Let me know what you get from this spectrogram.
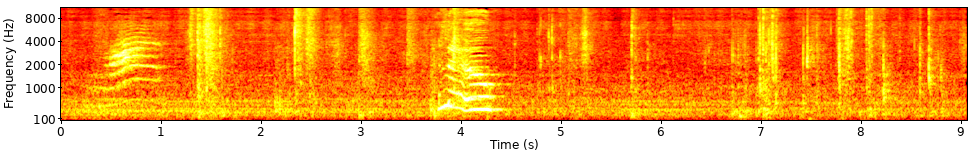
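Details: Ragdoll kitten in a central Kansas home cattery meows once, then gives a louder, lower wavering cry mid-clip amid tapping, clicking and rustling household noises.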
